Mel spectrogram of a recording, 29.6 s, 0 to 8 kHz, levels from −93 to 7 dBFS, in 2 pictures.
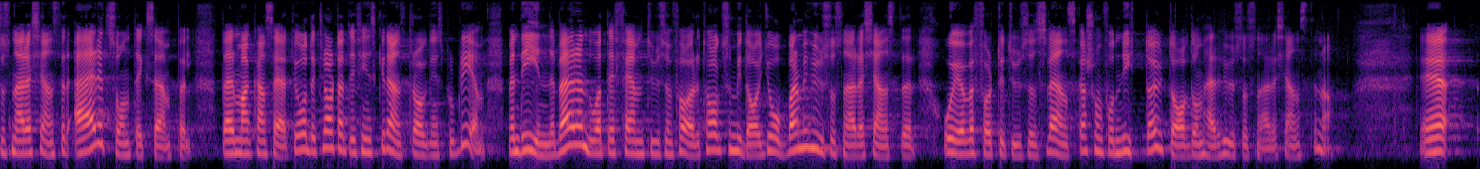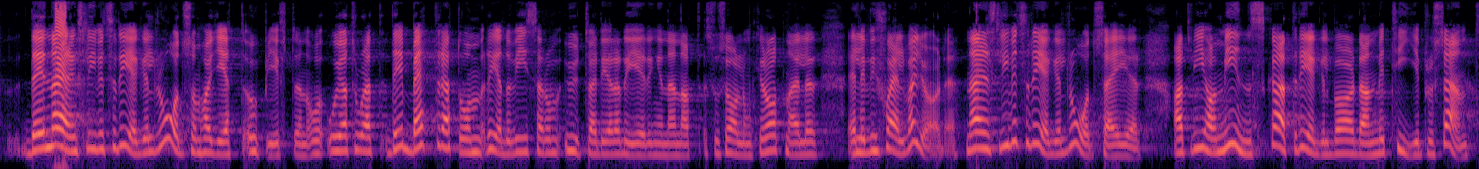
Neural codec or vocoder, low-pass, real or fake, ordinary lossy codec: none; none; real; none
